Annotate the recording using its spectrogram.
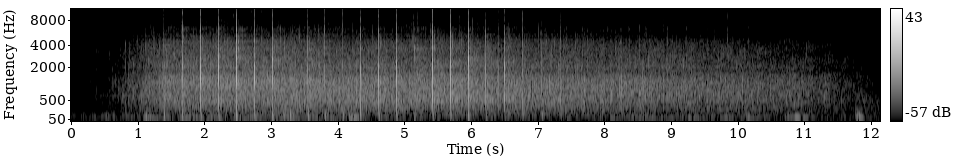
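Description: Audience applauding, with one person's claps loud and close to the microphone, about three or four a second, for the first half; the applause then thins and dies away near the end.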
